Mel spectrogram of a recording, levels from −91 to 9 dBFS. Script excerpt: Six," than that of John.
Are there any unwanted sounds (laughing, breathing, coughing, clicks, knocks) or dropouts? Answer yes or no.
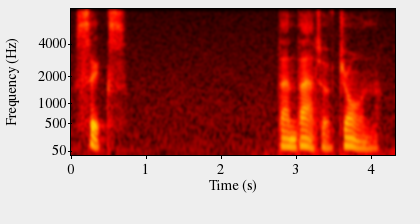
no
